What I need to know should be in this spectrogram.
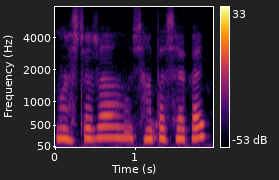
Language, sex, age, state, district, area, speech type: Bengali, female, 18-30, West Bengal, Cooch Behar, urban, spontaneous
